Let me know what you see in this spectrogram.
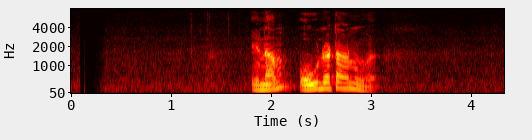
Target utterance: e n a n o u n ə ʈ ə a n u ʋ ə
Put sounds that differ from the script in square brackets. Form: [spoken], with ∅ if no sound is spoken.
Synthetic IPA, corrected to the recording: e n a [m] o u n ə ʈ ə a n u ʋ ə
